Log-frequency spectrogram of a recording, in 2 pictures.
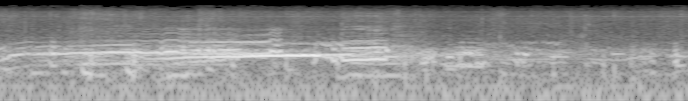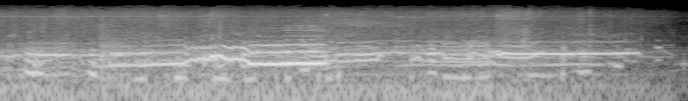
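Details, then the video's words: Free-ranging young chickens on a Lower Rhine poultry farm in Germany. Drawn-out, wavering calls and clucks overlap from several birds, swelling and fading before they drop away at the end. "Glückliche Hühner auf Hühnerfarm - Young Chicken"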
